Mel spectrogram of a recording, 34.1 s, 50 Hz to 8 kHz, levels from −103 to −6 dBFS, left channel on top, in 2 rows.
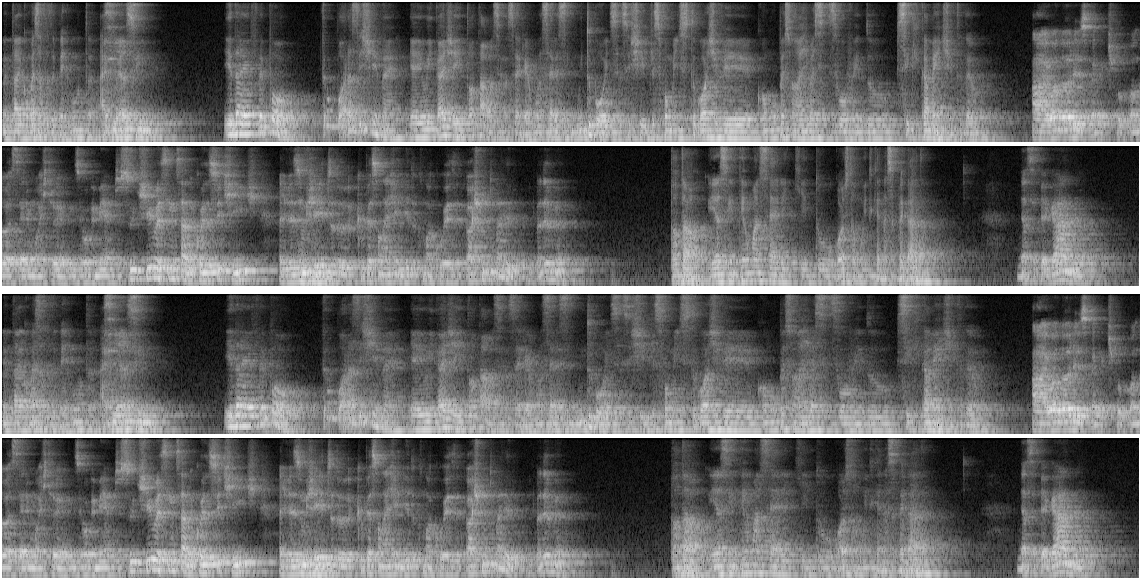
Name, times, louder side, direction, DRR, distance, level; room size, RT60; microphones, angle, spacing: voice 1, 0.0-2.1 3.3-4.3 4.8-14.7 21.5-22.0 27.1-31.0, left 1 dB, 55° left, 2 dB, 0.5 m, -27 dB
voice 2, 1.5-2.3 15.4-25.5 32.3-33.3, equal, 5° right, 0 dB, 0.4 m, -26 dB
5.5 x 2.7 x 2.3 m, 1.4 s
head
